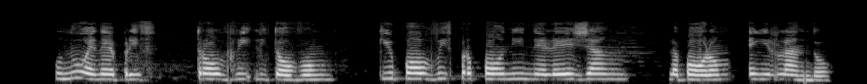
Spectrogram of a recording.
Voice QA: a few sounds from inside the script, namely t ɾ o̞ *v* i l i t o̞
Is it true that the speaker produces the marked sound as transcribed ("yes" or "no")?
yes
